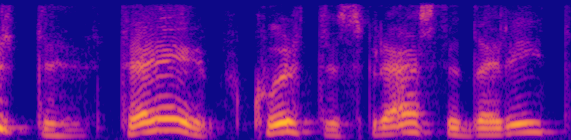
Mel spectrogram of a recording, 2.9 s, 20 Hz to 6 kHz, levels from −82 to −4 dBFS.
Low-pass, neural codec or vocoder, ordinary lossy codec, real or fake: 5.4 kHz; vocoder, 44.1 kHz, 128 mel bands, Pupu-Vocoder; Opus, 32 kbps; fake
